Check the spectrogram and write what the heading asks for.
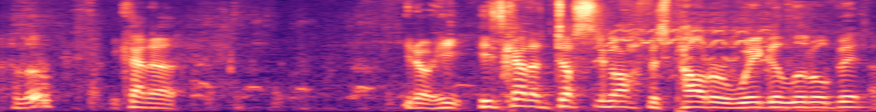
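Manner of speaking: ordinary talk, nothing marked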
